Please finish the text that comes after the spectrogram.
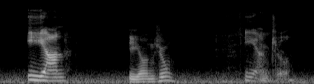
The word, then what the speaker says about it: Aeon: Eon.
